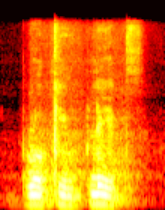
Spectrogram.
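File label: "brokin plate", Nigerian Pidgin, male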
